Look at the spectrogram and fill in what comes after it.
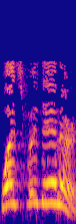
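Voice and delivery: high, loud, drawn-out yell.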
